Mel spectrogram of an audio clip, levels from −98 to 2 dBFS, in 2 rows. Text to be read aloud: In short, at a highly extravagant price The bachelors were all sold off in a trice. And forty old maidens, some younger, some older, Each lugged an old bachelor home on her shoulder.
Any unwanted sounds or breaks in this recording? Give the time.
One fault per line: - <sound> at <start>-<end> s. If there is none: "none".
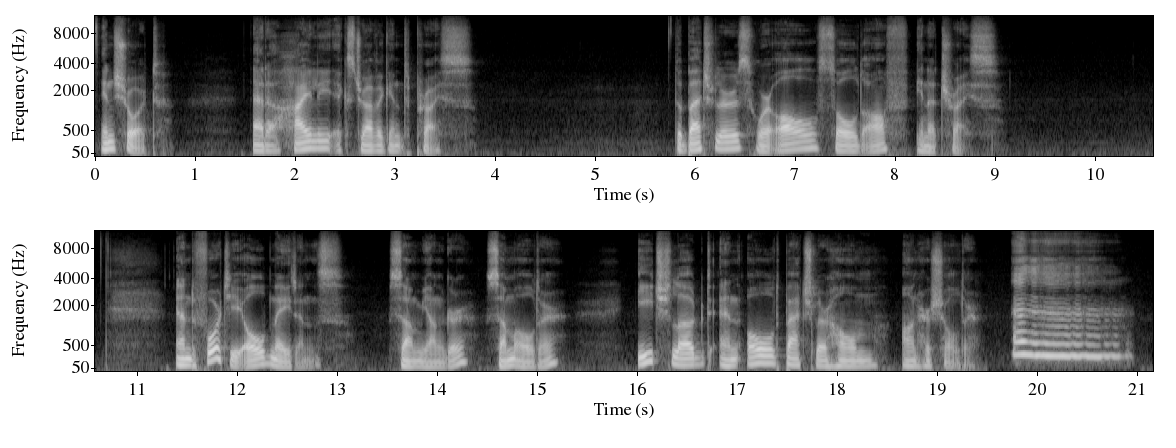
- laugh at 19.7-21.0 s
